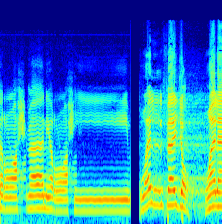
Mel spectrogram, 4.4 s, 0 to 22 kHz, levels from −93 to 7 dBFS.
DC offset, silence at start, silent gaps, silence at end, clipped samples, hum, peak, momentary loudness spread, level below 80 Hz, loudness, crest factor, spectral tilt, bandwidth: under 0.1%; 0 s; 2.61-2.76 s; 0 s; under 0.1%; none; -4 dBFS; 10 LU; -52 dBFS; -18 LUFS; 14 dB; -4 dB/octave; 16 kHz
